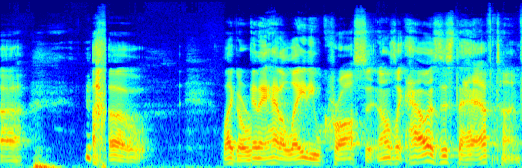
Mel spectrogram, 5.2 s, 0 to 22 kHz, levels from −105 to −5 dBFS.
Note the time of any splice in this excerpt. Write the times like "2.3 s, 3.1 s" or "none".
1.0 s, 2.5 s, 3.2 s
